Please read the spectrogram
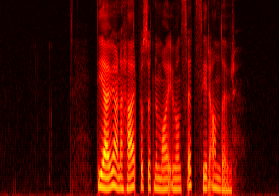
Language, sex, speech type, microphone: Norwegian, female, read, Sennheiser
